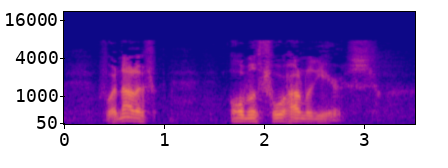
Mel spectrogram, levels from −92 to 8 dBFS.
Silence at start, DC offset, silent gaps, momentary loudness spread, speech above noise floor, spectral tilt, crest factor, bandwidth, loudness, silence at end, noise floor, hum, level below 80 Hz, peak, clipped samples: 0.4 s; under 0.1%; none; 19 LU; 34 dB; -5.5 dB/octave; 22 dB; 8 kHz; -30 LUFS; 0.45 s; -64 dBFS; none; -76 dBFS; -10 dBFS; under 0.1%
